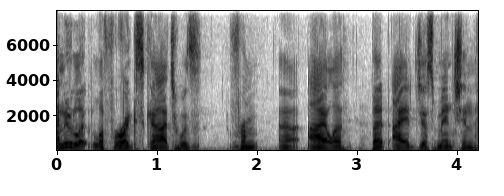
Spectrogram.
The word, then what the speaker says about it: Islay: So he pipes on there that it's from Isla, which is spelled Islay.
